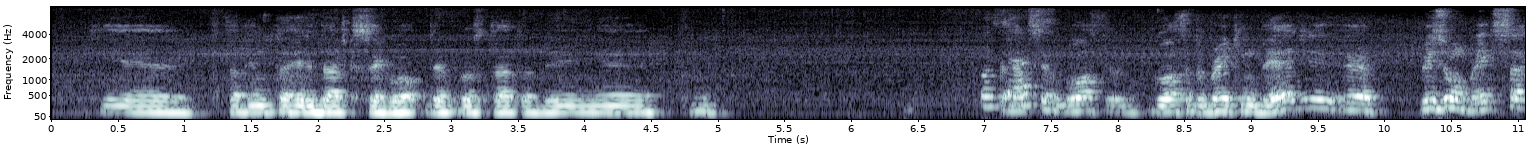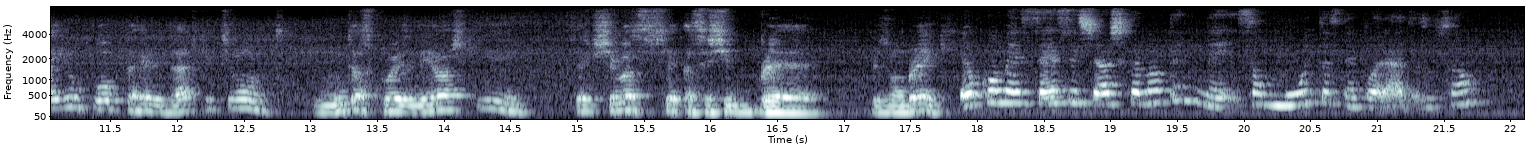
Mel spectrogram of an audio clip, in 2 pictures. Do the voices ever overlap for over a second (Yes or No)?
No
